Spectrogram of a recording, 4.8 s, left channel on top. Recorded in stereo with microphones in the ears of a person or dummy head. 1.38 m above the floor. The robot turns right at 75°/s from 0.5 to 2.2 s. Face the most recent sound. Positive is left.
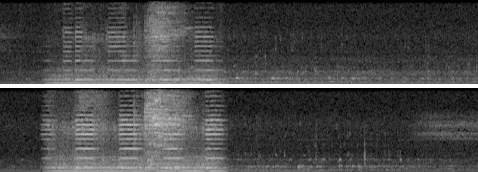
turn(degrees=-80)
